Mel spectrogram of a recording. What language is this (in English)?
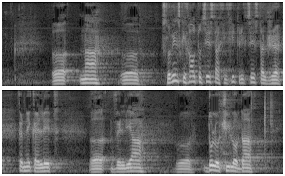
Slovenian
